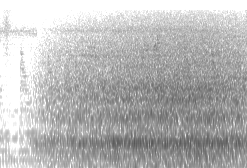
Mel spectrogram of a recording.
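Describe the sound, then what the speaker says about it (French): A Chinese high-speed train rushes past, rising within a second into a steady, loud roar that holds to the end. "Les trains rapides sont l'un des symboles de la Chine moderne"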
